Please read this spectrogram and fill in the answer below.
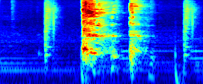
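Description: A man coughs twice in quick succession about a second in, the first cough the loudest. Background music with a steady beat plays underneath.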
